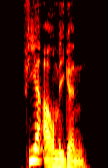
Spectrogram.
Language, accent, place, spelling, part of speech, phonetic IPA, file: German, Germany, Berlin, vierarmigem, adjective, [ˈfiːɐ̯ˌʔaʁmɪɡəm], De-vierarmigem.ogg
- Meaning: strong dative masculine/neuter singular of vierarmig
